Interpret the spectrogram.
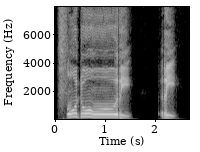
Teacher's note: Ra baris bawah ni jarang orang baca tebal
